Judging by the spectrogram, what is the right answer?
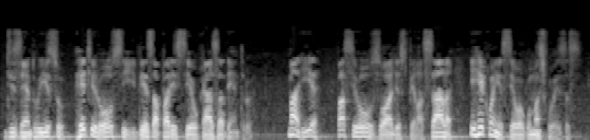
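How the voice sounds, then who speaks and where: A man's voice: on the low side, very animated, unhurried, warm tone, slightly rough. A man narrating a scripted audio novel as its storyteller. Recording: faint music behind.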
